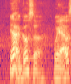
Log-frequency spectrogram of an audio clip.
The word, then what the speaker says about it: Gose: So the pronunciation of ghost is the same way as the name Rosa. What? With emphasis on the O and the E, making it sound like so.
